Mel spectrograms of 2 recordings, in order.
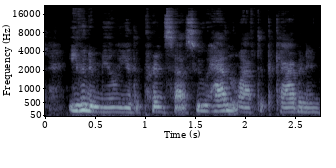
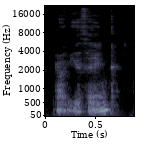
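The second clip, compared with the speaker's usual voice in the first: whisper; 11 dB quieter than usual. Acted. Whispered aside in story.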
